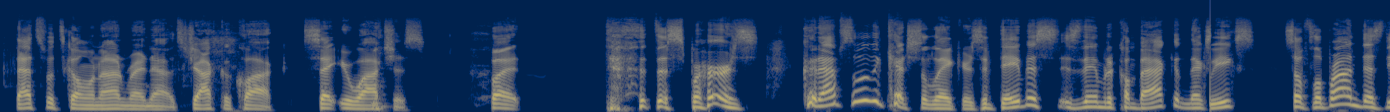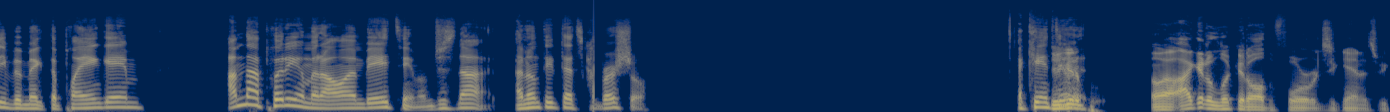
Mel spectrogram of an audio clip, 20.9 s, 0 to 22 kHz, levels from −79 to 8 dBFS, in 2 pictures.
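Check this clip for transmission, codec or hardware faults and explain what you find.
The recording skips three times, at 3.29 s, 9.09 s just after "come back in the", and 14.89 s just after "I don't think that's". The likely cause is audio missing between chunks: the recorder, working in roughly 6-second blocks, drops about a fifth of a second at each handover and butts the edges together, so speech jumps abruptly mid-flow with no gap.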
